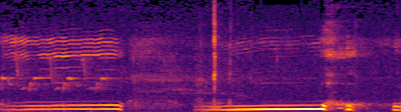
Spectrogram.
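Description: A man's drawn-out laughter, held as two long, high, steady cries of a bit over a second each. The second cry is louder and rises slightly before breaking off.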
